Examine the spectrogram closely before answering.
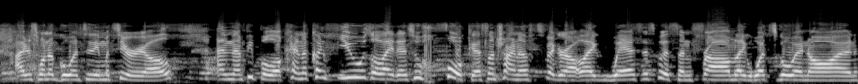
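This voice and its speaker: Speaking at a fairly quick pace with very even loudness, a woman with a fairly high pitch is heard against noticeable background noise. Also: ordinary pitch variation. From Trinidad, Chinese-Trinidadian. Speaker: stand-up comedian. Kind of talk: casual interview.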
